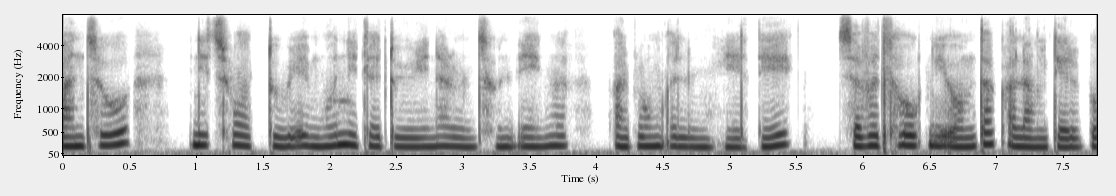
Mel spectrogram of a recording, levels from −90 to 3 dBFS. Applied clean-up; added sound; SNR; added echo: neural diffusion model UNIVERSE++.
